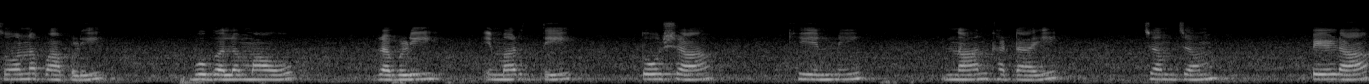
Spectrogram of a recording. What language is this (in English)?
Sindhi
